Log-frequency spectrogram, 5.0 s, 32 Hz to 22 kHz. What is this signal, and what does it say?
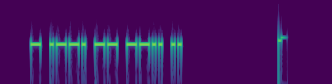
Morse code, heard as a keyed tone, about 25 wpm, 700 Hz. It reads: TPMZI
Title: Code Groups - 5 Letters - 25wpm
